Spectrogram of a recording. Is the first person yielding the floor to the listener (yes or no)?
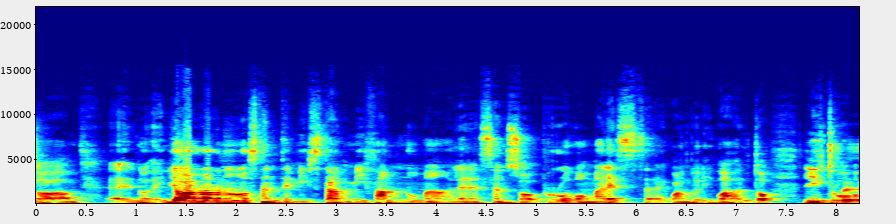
no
